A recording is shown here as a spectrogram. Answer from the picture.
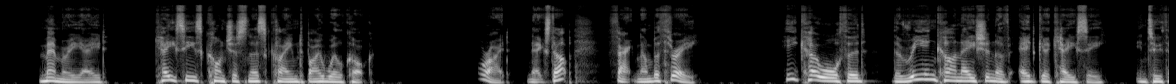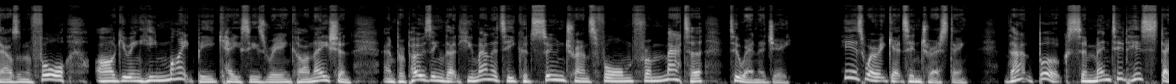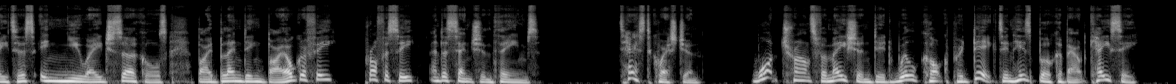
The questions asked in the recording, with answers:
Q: What transformation did Wilcock predict in his book about Cayce?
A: Correct answer. From matter to energy.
